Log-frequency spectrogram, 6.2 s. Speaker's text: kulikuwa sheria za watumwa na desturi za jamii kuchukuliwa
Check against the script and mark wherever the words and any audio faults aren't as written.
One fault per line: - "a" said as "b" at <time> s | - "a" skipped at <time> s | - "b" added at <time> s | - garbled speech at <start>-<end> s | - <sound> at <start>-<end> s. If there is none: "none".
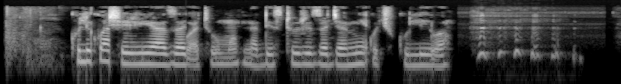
- laugh at 4.7-5.8 s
